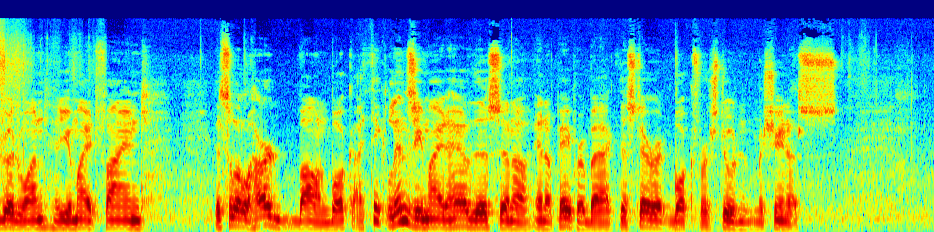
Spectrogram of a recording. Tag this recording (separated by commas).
Speech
